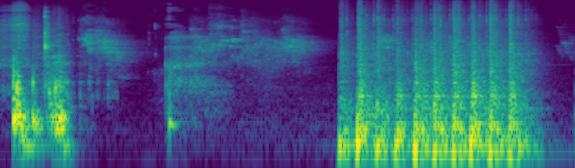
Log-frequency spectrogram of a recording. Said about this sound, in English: Oh my God. It's the cellar door.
